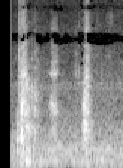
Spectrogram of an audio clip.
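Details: Caracal asked to say "kerr", indoors, giving two short, harsh, breathy bursts about a second apart, the second sharper and louder, over a quiet room background.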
